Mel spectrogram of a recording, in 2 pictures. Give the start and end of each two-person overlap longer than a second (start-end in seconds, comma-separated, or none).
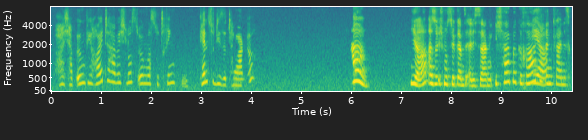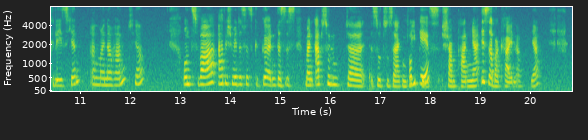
none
